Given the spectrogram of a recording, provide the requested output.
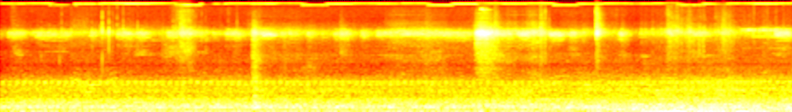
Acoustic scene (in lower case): bus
